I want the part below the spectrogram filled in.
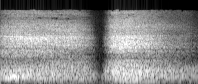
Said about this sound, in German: atmet wieder ein und aus.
